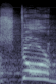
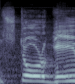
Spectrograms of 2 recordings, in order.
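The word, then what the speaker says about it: storge: इस मोहब्बत को स्टोर्ग बोला जाता है। कुछ लोग इसकी प्रोनाउंसिएशन स्टोर्गे भी करते हैं, लेकिन ये स्टोर्ग है।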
